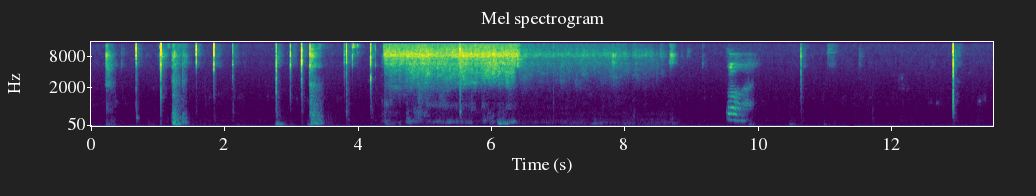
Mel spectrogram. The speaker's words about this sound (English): I'm gonna go wash my hand.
